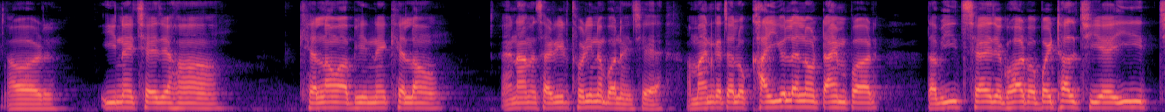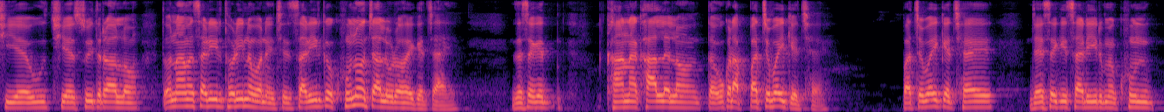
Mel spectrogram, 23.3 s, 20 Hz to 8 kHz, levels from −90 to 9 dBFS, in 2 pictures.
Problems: none marked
